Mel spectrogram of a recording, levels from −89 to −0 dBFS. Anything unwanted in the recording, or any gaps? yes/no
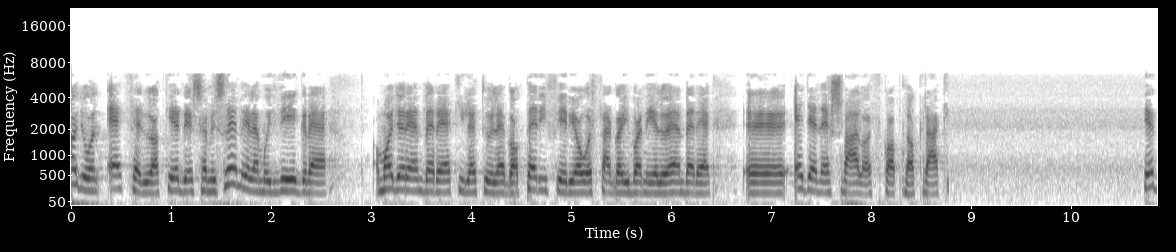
no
